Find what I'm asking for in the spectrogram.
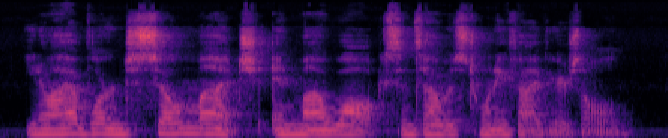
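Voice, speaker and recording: A woman's very deep, low voice in a monotone, flat delivery with audible room echo. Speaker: health vlogger, blood clot survivor. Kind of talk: casual video talk to viewers.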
